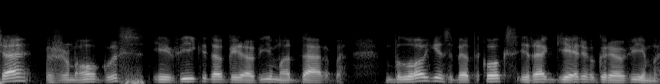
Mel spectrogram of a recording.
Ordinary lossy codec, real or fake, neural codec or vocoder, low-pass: Opus, 24 kbps; fake; codec, 16 kHz, 0.8 kbps, ZipCodec; 7.2 kHz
